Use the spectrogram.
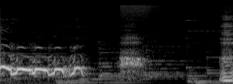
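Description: A dog vocalizes, starting with a wavering, whine-like howl and then giving two short, sharp barks with a pause between them. No one speaks.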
